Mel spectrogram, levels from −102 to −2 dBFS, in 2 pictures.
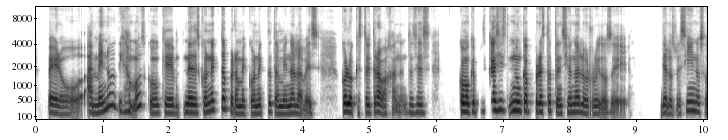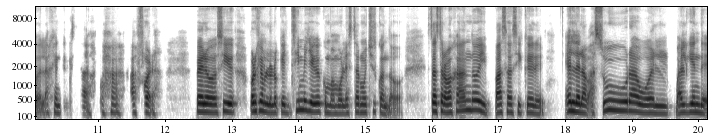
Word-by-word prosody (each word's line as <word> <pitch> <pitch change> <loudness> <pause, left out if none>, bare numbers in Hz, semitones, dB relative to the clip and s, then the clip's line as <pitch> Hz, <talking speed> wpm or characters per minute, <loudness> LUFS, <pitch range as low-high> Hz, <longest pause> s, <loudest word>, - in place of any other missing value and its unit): pero 165 -4 -1
ameno, 200 - +1
digamos, 300 - -3
como 180 - -2
que 180 -2 -1
me 195 0 +4
desconecta, 235 +9 +1
pero 170 - 0
me 170 -1 0
conecta 175 +5 -2
también 170 -2 0
a - - +1
la 165 - -1
vez - - -6 0.3
con 205 - +5
lo 195 - +5
que 170 - -10
estoy 185 +1 -2
trabajando. 195 -1 -1
Entonces, 185 0 -6 0.4
como 205 -1 +5
que, 210 +1 +1
pues, 215 +1 -18
casi 240 0 +3
nunca 225 0 +2
presto 210 +1 +2
atención 190 0 -2
a 200 - +3
los 180 -3 -1
ruidos 170 -1 -4
de 455 -1 -8 0.5
de 185 - 0
los 170 - -6
vecinos 220 0 -3
o - - -5
de - - -7
la - - -10
gente 180 -2 -8
que - - -30
está - - -11
ajá, - - -10
afuera. - - -4 0.5
Pero 195 -2 +6
sí, 200 0 +3 0.2
por 210 - +5
ejemplo, 215 -4 +3
lo 190 - -2
que 190 -2 -2
sí 240 - -4
me 245 -1 +1
llega 205 -2 +4
como 180 -3 -5
a - - -6
molestar 175 +3 -3
mucho 190 +2 -4
es - - -24
cuando - - -6 0.3
estás 215 - +3
trabajando 225 +5 +2
y 205 - +2
pasa 190 +1 0
así 190 -1 -5
que 180 -3 -3 0.3
el 220 +1 +6
de 200 - +7
la 185 - +3
basura 230 0 +1
o 185 -1 +2
el 170 -2 -1
alguien 190 +1 +1
de 180 - -1
195 Hz, 210 wpm, -21 LUFS, 180-220 Hz, 0.5 s, de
